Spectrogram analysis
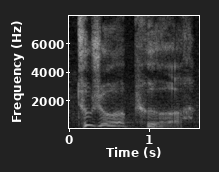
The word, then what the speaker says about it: Toujours pur: And, of course, as Master knows, in French.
